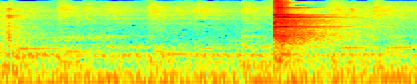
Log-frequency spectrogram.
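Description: A porcelain espresso cup set down on its saucer: a single sharp clink with a brief high ring, about a second and a half in.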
